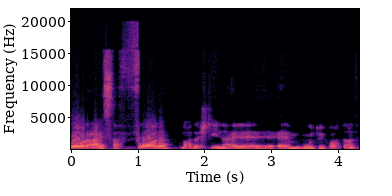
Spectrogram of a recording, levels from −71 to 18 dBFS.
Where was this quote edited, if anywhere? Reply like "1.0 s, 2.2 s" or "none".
none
